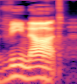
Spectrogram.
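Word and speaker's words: v naught: equals v1 minus v-0 sometimes this is pronounced as V not by the way the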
